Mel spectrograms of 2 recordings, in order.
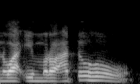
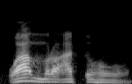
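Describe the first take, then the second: First: The i sound after wa is kept. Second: The i sound after wa is dropped. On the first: The speaker calls it wrong. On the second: The speaker calls it right. "Kalau dia di tengah-tengah hilang barisnya"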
